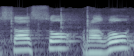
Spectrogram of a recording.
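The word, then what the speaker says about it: 쌓소: 히읗은 없어지고 시옷이 된 소리로. 그래서 읽을 때 이것을 쌌소라고 읽게 된다는 것.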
